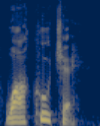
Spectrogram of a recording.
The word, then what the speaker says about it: Wakuche: The Ho-Chunk tribe called that name phonetically similar to Okooch, pronouncing it Wakuche.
